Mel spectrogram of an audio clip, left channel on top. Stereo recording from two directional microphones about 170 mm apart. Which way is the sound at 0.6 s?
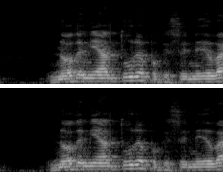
10° left (ahead or behind).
